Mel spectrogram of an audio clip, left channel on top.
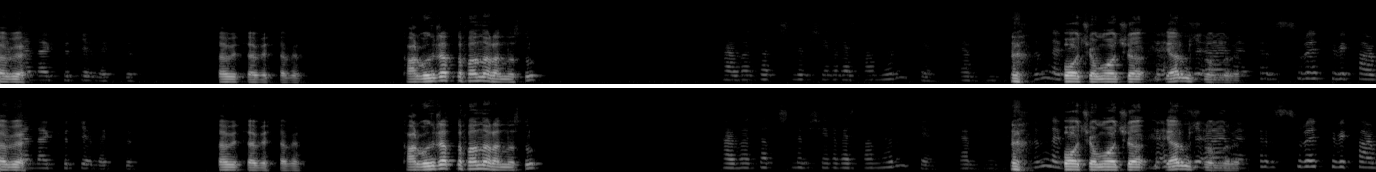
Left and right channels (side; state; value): both; normal; correlation 0.88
